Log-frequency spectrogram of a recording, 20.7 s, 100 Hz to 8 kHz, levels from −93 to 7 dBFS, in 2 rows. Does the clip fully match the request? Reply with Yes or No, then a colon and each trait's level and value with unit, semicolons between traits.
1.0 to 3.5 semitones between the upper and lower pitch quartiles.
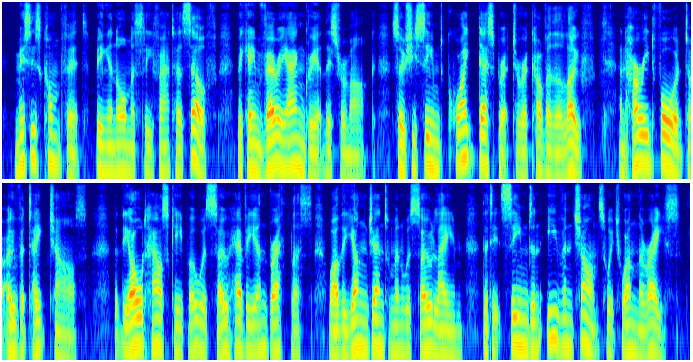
No: average, 4.2 semitones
